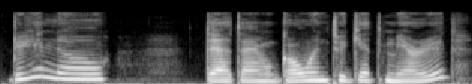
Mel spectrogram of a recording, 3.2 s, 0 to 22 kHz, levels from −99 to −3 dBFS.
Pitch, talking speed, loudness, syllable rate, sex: 220 Hz, 190 wpm, -16 LUFS, 4.8 syllables/s, female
